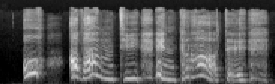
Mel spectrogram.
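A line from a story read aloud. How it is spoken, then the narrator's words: Matron, much gentler tone. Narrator (Italian): esclamò la matrona in un tono di voce di gran lunga più soave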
